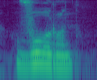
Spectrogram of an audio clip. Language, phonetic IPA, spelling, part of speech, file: Ukrainian, [ˈwɔrɔn], ворон, noun, Uk-ворон.ogg
- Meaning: raven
